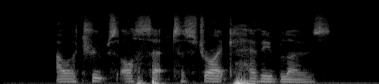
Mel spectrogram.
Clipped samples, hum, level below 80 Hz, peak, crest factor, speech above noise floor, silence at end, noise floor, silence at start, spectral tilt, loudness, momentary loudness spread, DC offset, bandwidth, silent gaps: under 0.1%; none; -36 dBFS; -10 dBFS; 22 dB; 36 dB; 0.5 s; -66 dBFS; 0.55 s; -5 dB/octave; -35 LUFS; 8 LU; under 0.1%; 12.5 kHz; none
